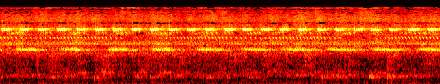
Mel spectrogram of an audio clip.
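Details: Crickets chirp for rat repelling, sleep and songbird training. Bright, high-pitched bursts repeat roughly twice a second in a fairly even rhythm, backed by a fainter, lower insect trill.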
